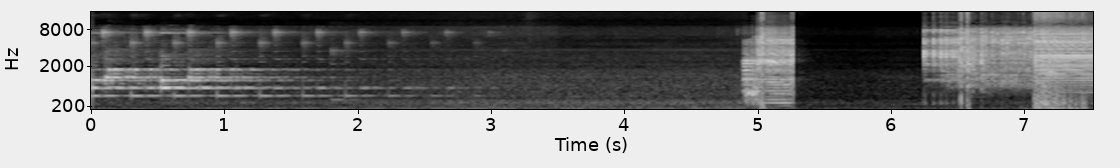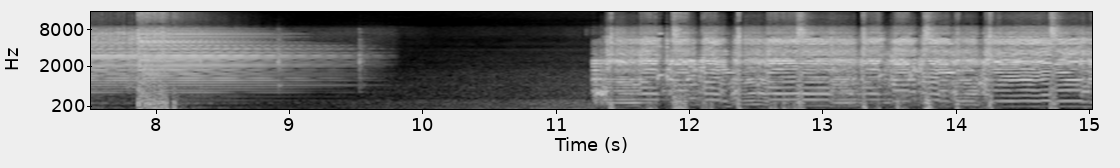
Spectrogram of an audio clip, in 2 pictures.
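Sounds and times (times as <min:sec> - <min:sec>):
phone ringtone: 0:00.0 - 0:03.0.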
